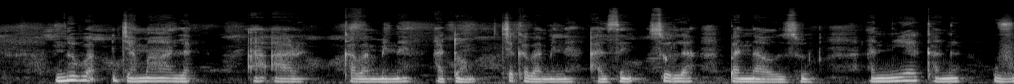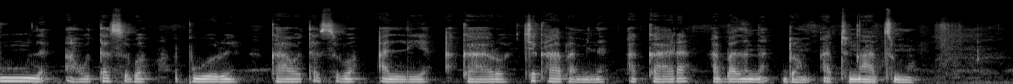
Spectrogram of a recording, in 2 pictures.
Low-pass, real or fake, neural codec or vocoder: 14.4 kHz; real; none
